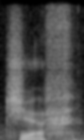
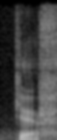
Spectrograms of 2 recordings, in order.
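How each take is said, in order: First: The word begins with a soft J sound. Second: The word begins with a hard G sound. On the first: The speaker calls it wrong. "not J" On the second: The speaker calls it right.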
